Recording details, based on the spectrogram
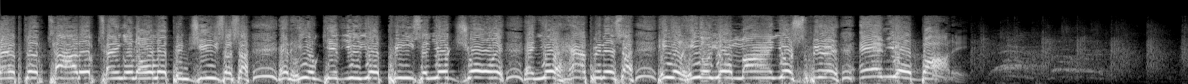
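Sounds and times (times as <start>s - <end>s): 
speech: 0.1s - 9.7s
audience clapping: 9.7s - 11.8s.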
